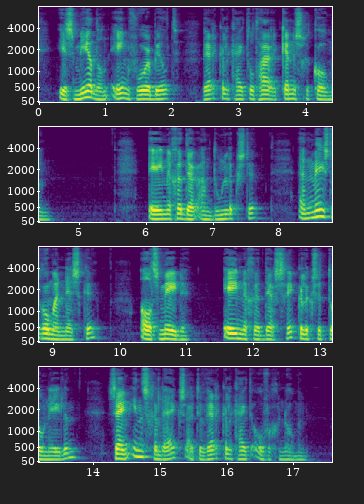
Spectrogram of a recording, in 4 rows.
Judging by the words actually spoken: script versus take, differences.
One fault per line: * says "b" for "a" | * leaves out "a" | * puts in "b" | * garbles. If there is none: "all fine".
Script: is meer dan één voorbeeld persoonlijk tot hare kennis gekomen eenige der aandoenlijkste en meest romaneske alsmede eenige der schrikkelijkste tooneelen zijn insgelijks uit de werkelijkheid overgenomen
* says "werkelijkheid" for "persoonlijk"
